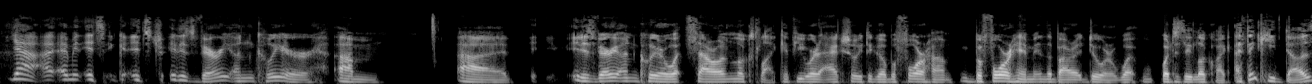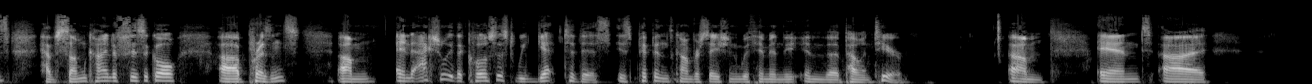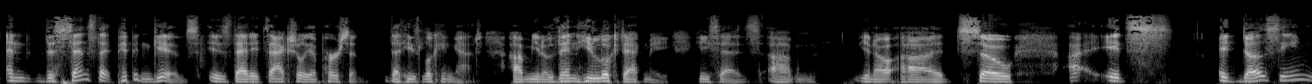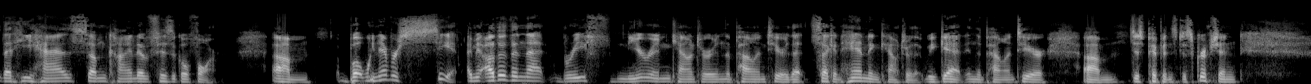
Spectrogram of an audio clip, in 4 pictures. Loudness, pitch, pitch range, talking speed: -21 LUFS, 130 Hz, 120-155 Hz, 170 wpm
